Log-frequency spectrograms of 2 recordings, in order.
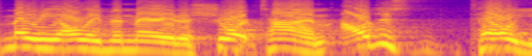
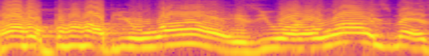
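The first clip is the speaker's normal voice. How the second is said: higher, slightly louder, playfully reverent praise; mock awe; 7 semitones higher, 3 dB louder than usual. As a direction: hail him like a sage who just saved you. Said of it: "I was like".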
